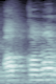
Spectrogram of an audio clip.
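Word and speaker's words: القمر: You say al-qamar or al-qamar? Al. If you forget, remember these two words, shamsiyya, ash-shams. The lam is dropped. Qamariyya, al-qamar. The lam is there.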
